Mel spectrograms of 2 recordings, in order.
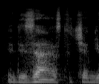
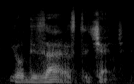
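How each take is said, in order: First: Said in the usual way. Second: Softer, whispered take of Your desire has to change. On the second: Shown as a demonstration. Teacher urging students to change, whispered. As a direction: breathe it, almost a whisper.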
